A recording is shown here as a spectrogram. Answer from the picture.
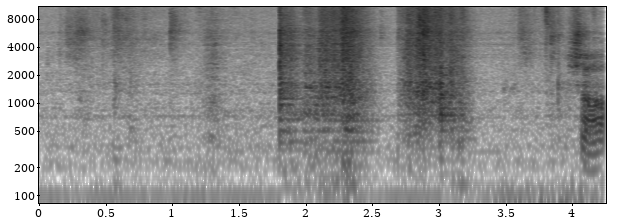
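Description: Kitchenware being handled: a metal baking tray lined with greaseproof paper and a spoon and bowl, with a rustling, scraping clatter for about a second midway. A steady low hum runs underneath.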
